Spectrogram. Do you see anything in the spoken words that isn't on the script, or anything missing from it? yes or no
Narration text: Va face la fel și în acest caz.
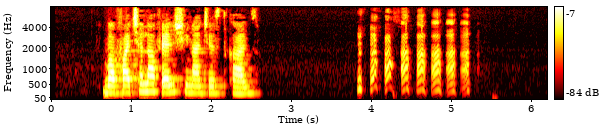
no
